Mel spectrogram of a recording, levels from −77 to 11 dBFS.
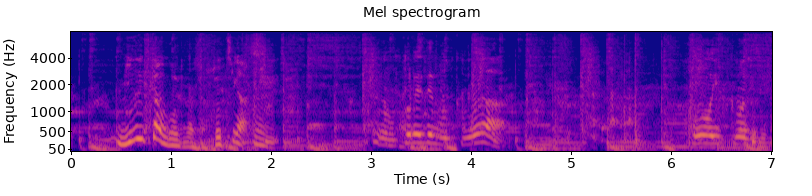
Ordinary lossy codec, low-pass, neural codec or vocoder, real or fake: none; none; codec, 16 kHz, 16 kbps, FreqCodec, smaller model; fake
